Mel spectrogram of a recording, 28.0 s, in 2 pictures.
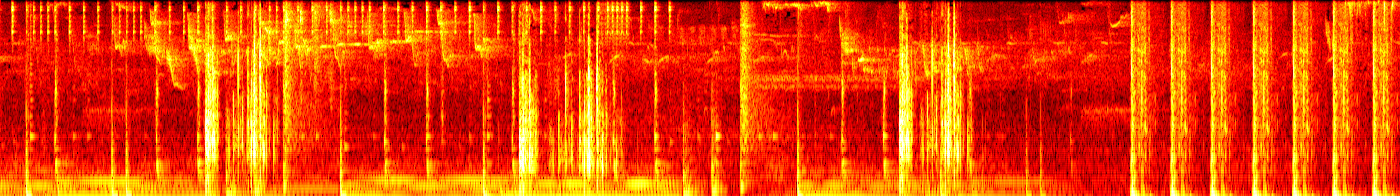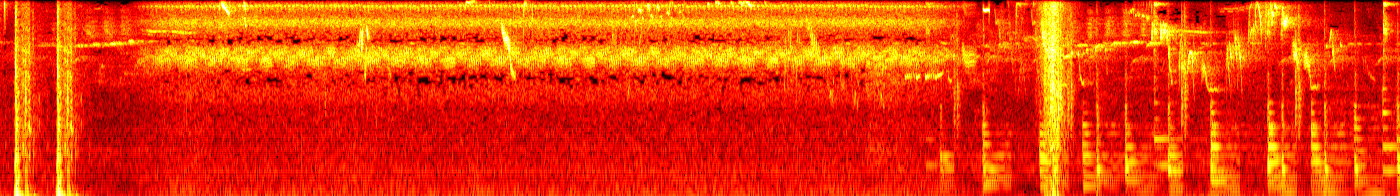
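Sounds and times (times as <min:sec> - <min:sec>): bird chirps: 0:00.0 - 0:28.0
insects chirping: 0:00.0 - 0:28.0
wooden sticks knocking: 0:02.0 - 0:03.0, 0:05.2 - 0:06.3, 0:09.0 - 0:09.8.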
